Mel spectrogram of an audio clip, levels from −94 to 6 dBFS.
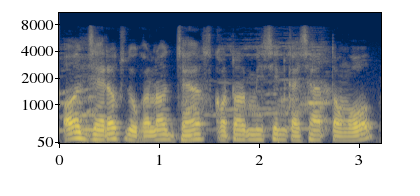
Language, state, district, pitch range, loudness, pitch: Kokborok, Tripura, Dhalai, 115-125 Hz, -14 LUFS, 120 Hz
